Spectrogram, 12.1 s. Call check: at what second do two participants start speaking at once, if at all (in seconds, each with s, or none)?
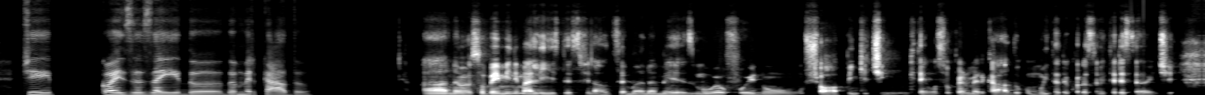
none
